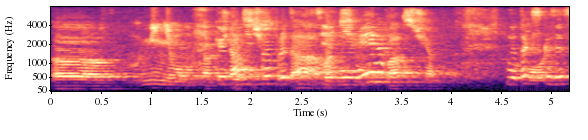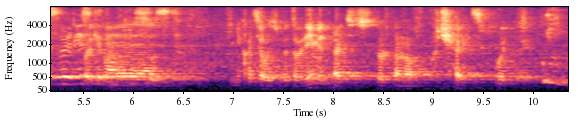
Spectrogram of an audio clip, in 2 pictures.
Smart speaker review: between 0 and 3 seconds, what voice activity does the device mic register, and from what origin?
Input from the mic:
echo only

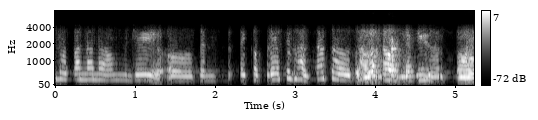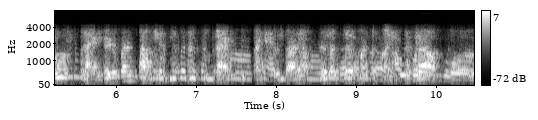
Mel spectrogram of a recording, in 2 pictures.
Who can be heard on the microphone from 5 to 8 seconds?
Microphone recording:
both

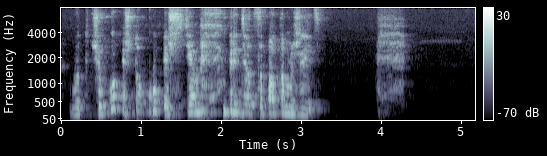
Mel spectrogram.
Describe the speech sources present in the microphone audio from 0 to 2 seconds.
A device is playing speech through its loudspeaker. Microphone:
echo only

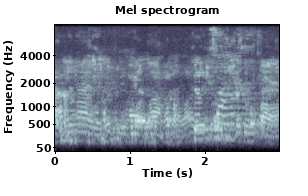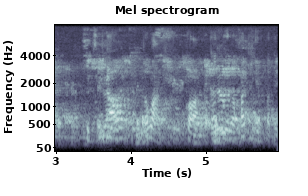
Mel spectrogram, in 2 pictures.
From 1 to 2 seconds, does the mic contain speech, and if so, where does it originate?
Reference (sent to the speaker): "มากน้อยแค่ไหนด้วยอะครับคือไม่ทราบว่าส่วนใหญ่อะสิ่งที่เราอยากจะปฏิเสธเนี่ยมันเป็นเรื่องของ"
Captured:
both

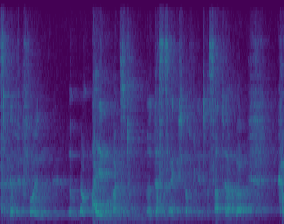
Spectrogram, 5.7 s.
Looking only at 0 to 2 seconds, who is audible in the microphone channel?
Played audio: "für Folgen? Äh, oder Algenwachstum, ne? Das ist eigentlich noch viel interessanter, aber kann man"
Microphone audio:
echo only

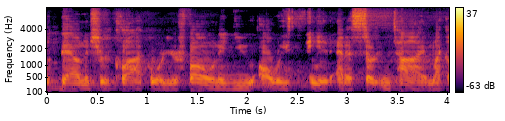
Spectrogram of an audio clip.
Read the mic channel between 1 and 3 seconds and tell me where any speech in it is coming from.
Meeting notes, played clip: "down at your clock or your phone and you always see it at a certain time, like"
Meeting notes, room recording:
echo only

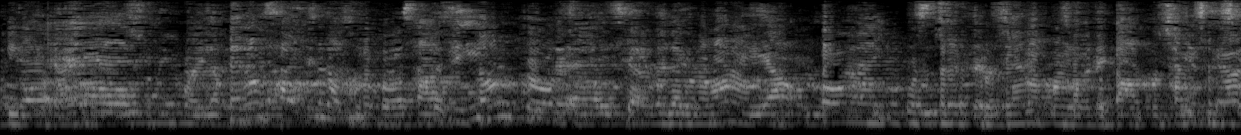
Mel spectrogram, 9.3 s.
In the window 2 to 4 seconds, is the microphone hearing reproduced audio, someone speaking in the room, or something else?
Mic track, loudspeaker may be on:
echo only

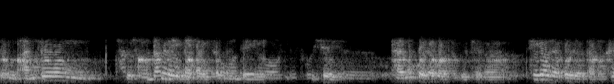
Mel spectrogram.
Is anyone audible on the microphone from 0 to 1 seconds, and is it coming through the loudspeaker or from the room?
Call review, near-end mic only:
echo only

